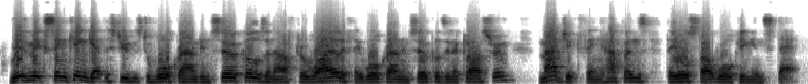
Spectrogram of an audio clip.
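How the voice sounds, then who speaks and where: A man's voice: mid-range voice, darkish tone, rough recording. A man giving a live webinar talk as a teacher trainer through a computer mic. He explains step by step, often restarts his sentences and stresses his example words. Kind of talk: live online presentation. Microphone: computer mic with webcam.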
